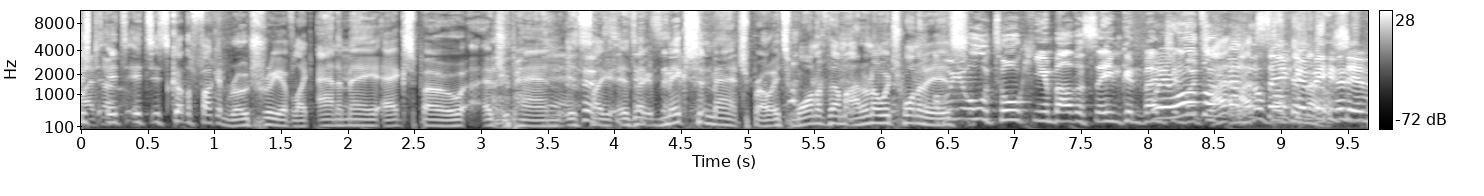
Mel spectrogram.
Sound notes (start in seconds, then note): 5.0 laughing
